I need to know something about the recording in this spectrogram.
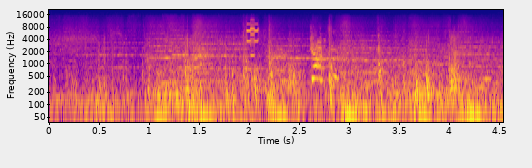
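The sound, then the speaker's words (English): A chaotic brawl aboard Ruafo's ship as Ruafo's crew lay into Gallatin and Worf: repeated heavy thuds, smacks and crashing impacts as Worf punches his attackers and slams one into another, with a dense, noisy background and no clear speech. “Worf punches his attackers and slams one into another.”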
